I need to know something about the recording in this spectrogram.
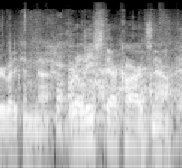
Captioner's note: shared laughing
